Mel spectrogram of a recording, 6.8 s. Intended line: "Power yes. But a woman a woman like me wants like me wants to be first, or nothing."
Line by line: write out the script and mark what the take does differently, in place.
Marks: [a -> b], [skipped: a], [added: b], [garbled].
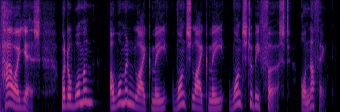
"Power yes. But a woman a woman like me wants like me wants to be first, or nothing."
